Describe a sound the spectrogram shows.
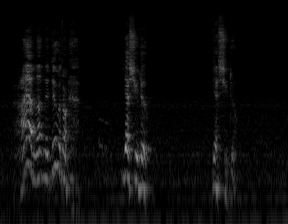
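A middle-aged man speaks calmly and close to the microphone, in short bursts.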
